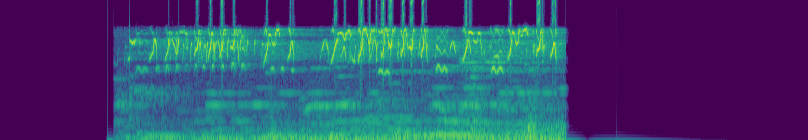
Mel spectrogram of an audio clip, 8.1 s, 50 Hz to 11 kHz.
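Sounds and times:
spotted whistling duck whistled squeaks and twitters: 1.2 - 5.7.

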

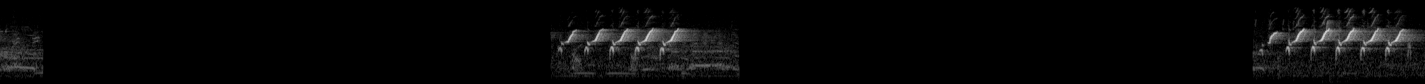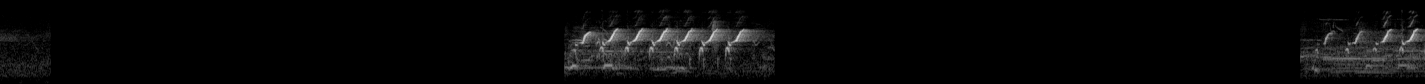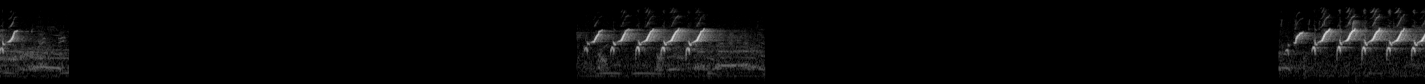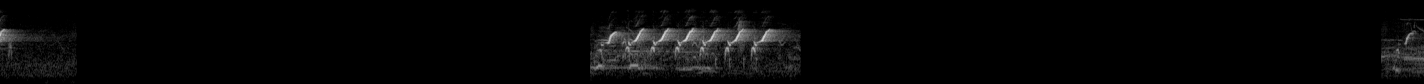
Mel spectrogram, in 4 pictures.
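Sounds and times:
pyrrhuloxia chirping: 5.6 - 7.0, 12.6 - 14.3, 20.0 - 21.9, 34.3 - 35.8, 41.4 - 43.0, 48.7 - 50.7.

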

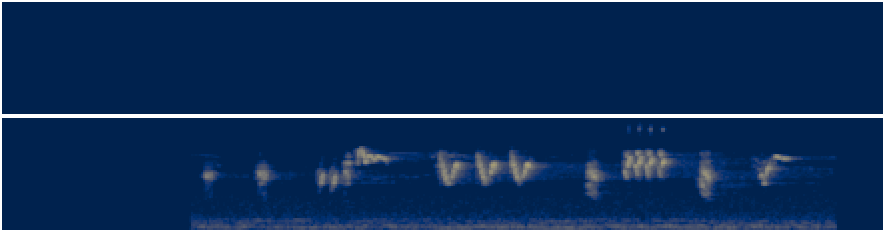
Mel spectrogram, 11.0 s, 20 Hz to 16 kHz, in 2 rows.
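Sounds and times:
Australian reed warbler song of harsh churring and whistled notes: 6.7 - 10.8.

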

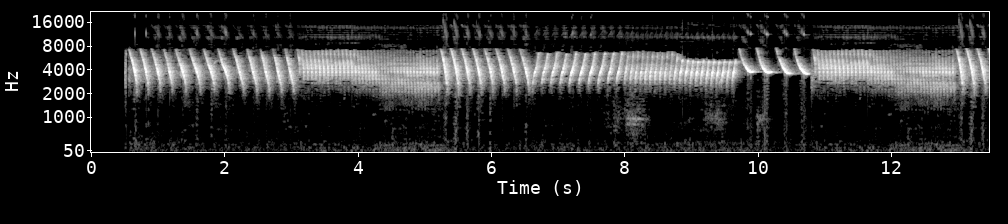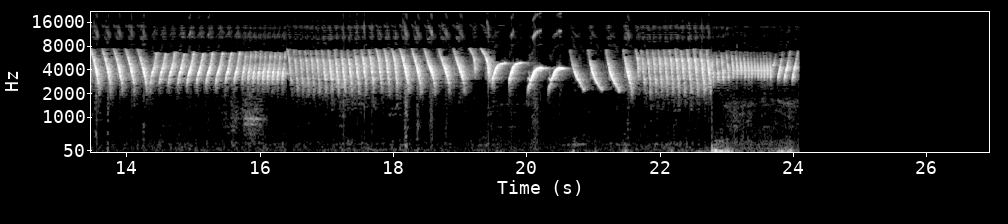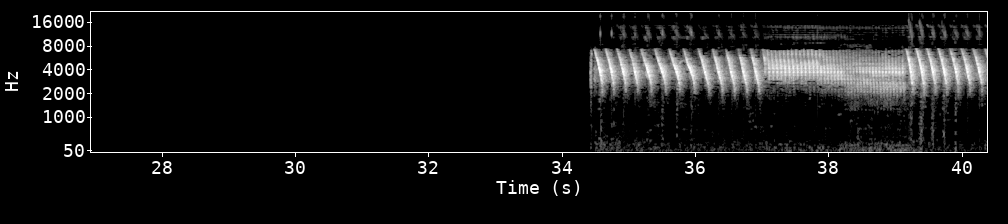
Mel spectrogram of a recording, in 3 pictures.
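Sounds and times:
standard canary singing: 0.5 - 24.1, 34.4 - 40.3.

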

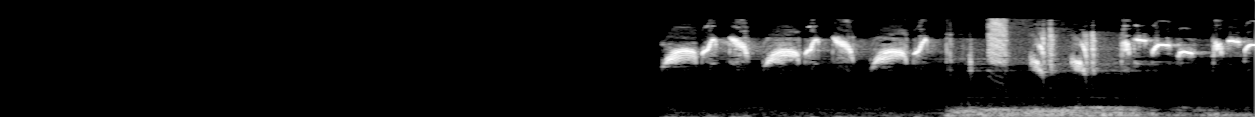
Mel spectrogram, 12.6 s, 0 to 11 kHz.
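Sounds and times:
Chinese hwamei singing whistled slurs: 6.6 - 12.5
low rumbling noise: 9.4 - 12.5.

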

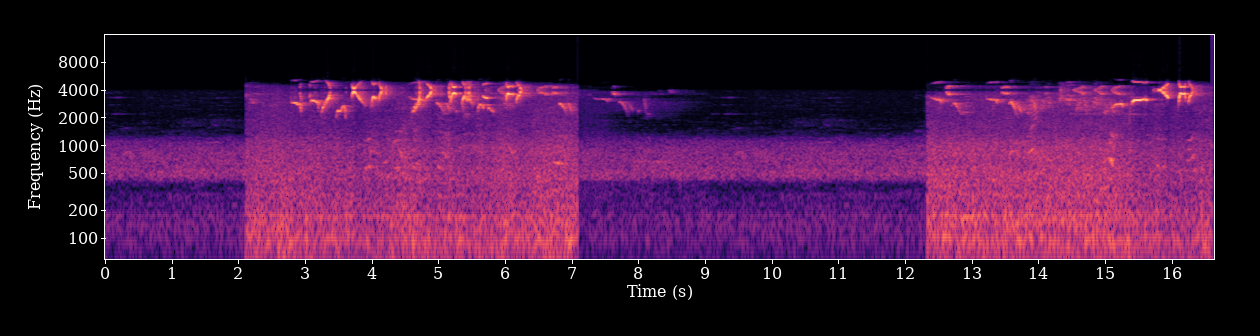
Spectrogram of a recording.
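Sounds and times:
steady hiss: 0.8 - 16.6
trained pied bush chat singing warbled notes: 2.2 - 9.6, 12.4 - 16.6.

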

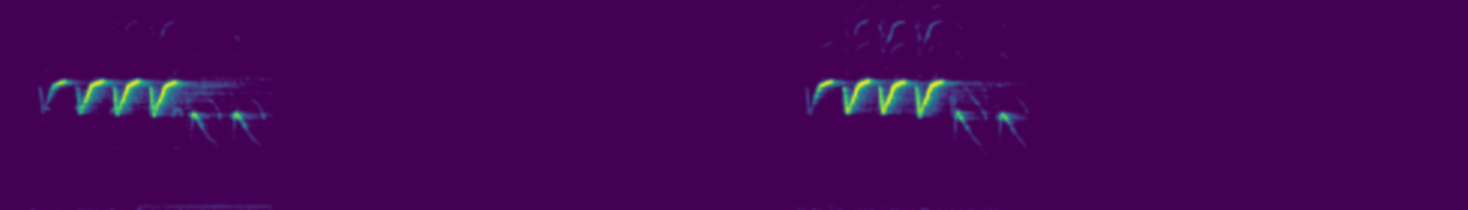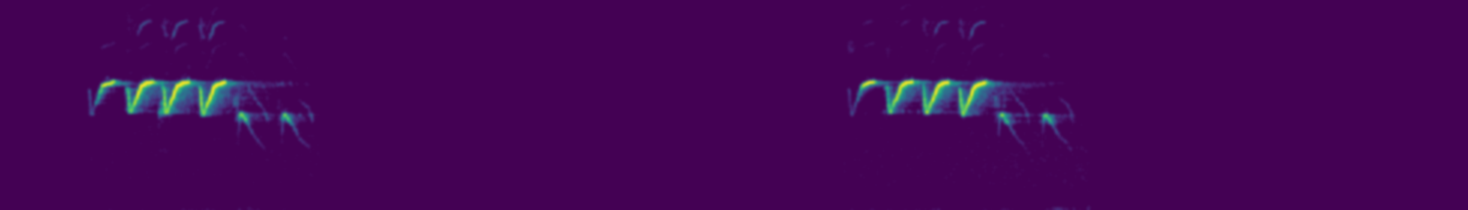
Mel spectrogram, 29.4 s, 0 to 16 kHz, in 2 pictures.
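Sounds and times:
pyrrhuloxia chirping: 0.4 - 2.7, 8.0 - 10.3, 15.6 - 17.9, 23.2 - 25.6.

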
